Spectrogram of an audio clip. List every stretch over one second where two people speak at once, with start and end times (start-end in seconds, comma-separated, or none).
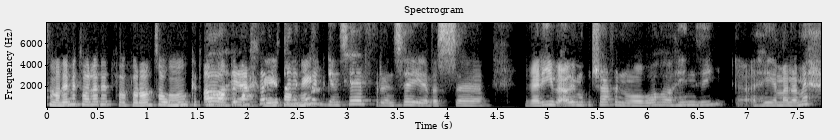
1.6-2.8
